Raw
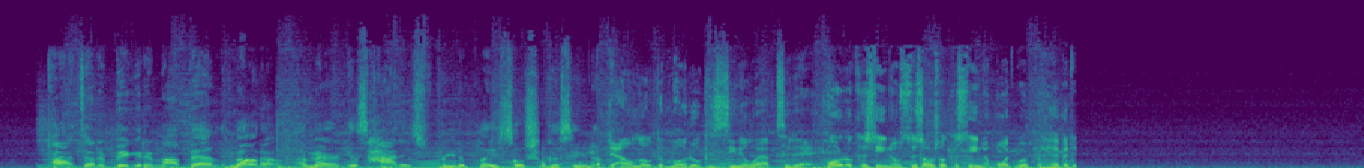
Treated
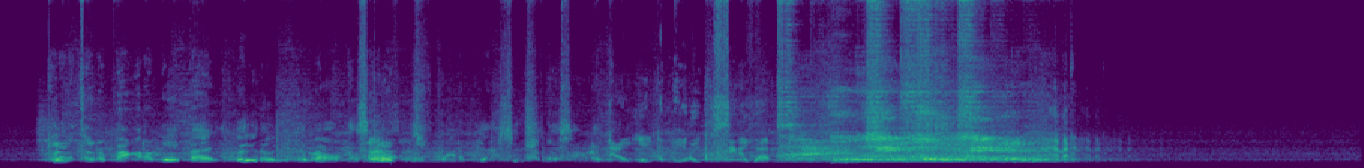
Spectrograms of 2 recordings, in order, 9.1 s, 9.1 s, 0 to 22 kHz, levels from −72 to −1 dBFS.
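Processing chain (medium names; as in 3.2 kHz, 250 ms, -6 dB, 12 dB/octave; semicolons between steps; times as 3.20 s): tracing distortion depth 0.056 ms; steep high-pass 1.1 kHz 96 dB/octave; peaking EQ 15 kHz -10.5 dB 3 oct; 2.61–4.24 s: compression 4:1, threshold -35 dBFS, peak gain reduction 8.5 dB; 5.20–6.85 s: reverb throw, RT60 1 s, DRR -6.5 dB; feedback delay 214 ms, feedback 43%, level -17 dB; trim +3 dB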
